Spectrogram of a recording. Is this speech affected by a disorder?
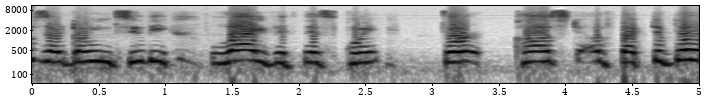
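Yes: cerebral palsy.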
